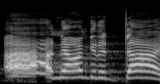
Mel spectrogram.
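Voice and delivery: high, loud mock panic; panicked shout. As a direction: yelp it like you're sure you'll die. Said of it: "Gideon's like".

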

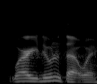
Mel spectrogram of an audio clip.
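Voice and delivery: low, soft deep-voiced coworker. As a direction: imitate a calm man with a deep voice. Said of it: "He's got this deep voice".

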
